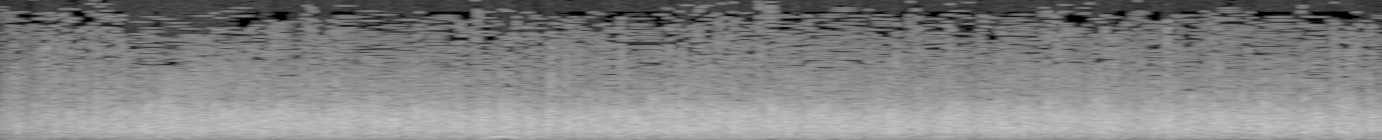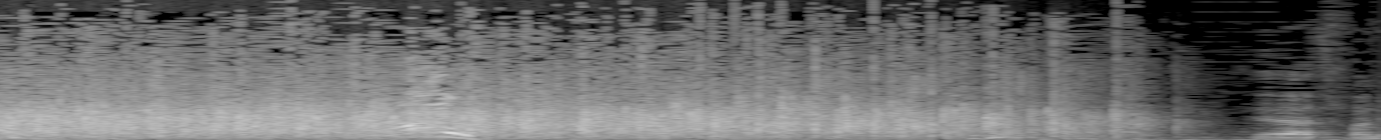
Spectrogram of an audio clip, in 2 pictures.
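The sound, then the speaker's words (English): An audience applauds to welcome a performer with dense, steady clapping that holds for about twelve seconds and then quickly dies away. “And put your hands together”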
